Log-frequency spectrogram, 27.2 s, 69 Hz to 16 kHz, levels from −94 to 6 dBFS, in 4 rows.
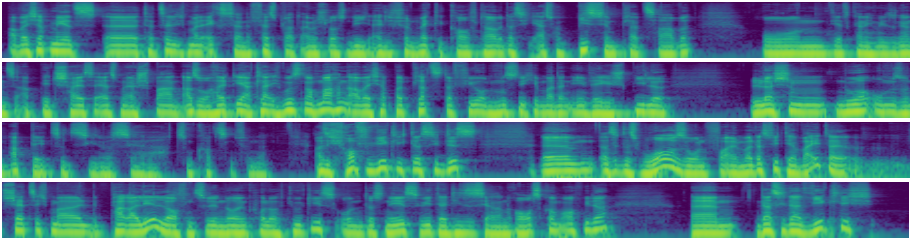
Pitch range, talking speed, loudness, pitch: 110-130 Hz, 260 wpm, -17 LUFS, 115 Hz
